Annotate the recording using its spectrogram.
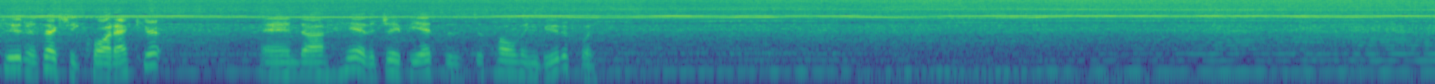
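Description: A multi-rotor drone hovers nearby with a steady, buzzing hum.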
